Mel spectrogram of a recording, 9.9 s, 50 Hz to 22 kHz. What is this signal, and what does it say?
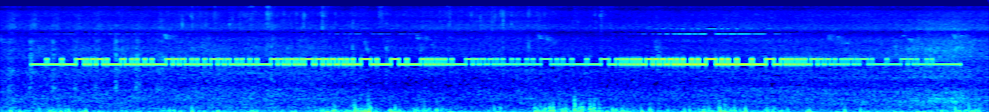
RTTY (50 baud, 450 Hz shift), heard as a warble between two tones, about 2350 Hz centre, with fading and the noise of a residential street. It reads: CQ CQ CQ DE I5ORY I5ORY I5ORY PSE K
